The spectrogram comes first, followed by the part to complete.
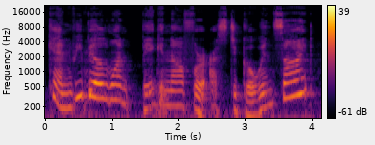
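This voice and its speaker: Woman voicing an eager fairy princess girl, very animated. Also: mid-range voice, slow, breathy edge, heavily acted. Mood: excited.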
